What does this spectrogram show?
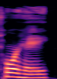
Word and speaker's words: Jorge: Most of his fan base and newcomers usually mispronounce his username as George instead of Jorge, which is how it usually pronounced. However, to add to the confusion, George himself often pronounces it in both ways, although he favors Jorge.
